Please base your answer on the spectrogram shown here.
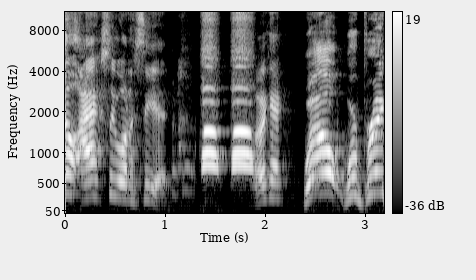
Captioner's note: whistle blows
